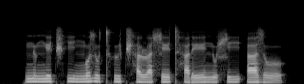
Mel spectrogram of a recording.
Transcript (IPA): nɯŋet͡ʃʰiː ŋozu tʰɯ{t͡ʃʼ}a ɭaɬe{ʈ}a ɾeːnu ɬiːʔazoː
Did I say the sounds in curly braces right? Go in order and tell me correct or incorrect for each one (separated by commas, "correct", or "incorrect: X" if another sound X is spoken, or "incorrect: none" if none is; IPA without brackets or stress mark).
incorrect: t͡ʃʰ, incorrect: tʰ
